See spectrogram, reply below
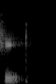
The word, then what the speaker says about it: Qi: It's spelled Q I, but it's pronounced chi.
